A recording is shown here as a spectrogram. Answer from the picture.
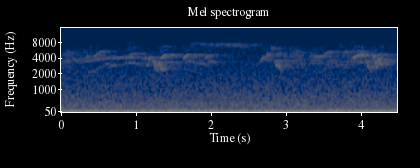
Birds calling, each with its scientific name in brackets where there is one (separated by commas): American Goldfinch (Spinus tristis), Eastern Wood-Pewee (Contopus virens), Black-capped Chickadee (Poecile atricapillus), Red-eyed Vireo (Vireo olivaceus)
